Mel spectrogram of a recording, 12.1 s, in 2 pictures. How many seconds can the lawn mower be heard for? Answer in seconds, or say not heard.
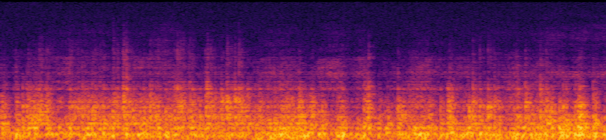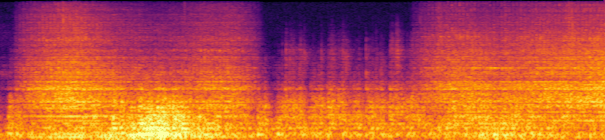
4 s.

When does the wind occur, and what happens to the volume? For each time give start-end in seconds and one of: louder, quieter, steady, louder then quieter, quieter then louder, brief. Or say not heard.
0.0-12.0 louder then quieter.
